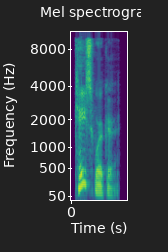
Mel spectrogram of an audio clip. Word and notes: caseworker: British English

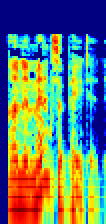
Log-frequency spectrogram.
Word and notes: unemancipated: British English

